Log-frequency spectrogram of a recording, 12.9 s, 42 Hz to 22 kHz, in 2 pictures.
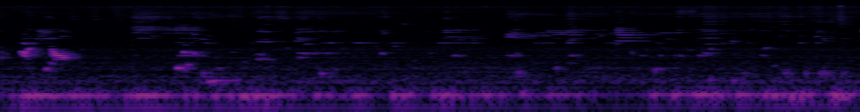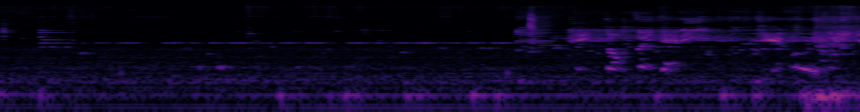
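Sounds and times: engine and road noise in cabin: 0.0s - 12.9s
chiming tones from radio: 1.0s - 12.9s.

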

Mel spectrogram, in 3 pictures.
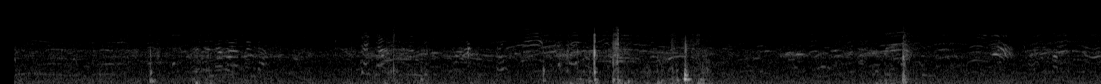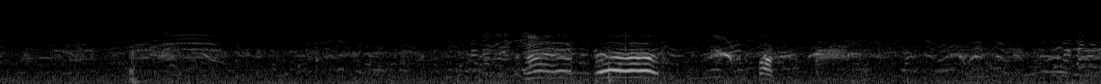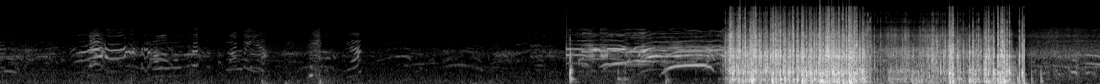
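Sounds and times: children chattering and squealing: 0.2s - 31.2s
water splashes: 29.2s - 33.0s.

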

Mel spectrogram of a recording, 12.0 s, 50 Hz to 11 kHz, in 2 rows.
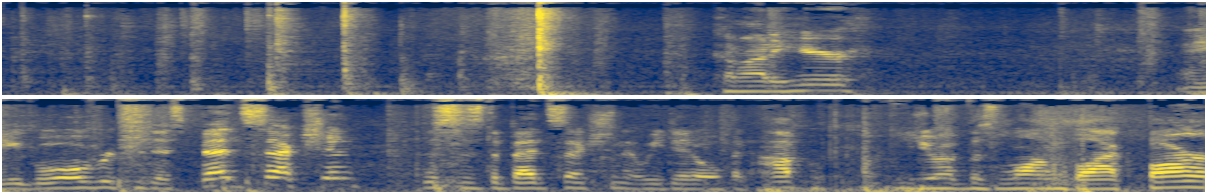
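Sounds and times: footsteps in a trailer: 0.0s - 12.0s.

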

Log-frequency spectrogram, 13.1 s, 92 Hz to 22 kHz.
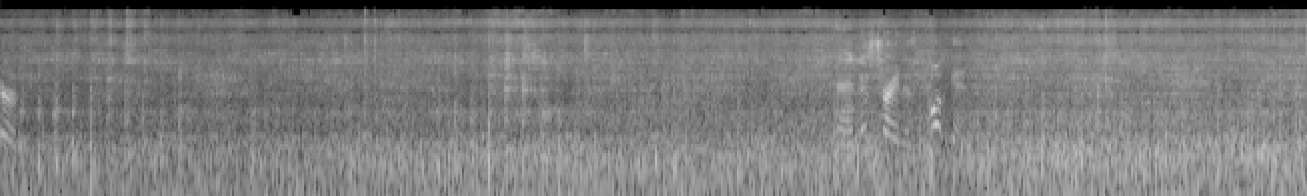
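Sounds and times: clickety-clack rattle: 0.0s - 7.8s, 8.4s - 13.0s
train wheels rumbling on rail: 0.0s - 13.0s.

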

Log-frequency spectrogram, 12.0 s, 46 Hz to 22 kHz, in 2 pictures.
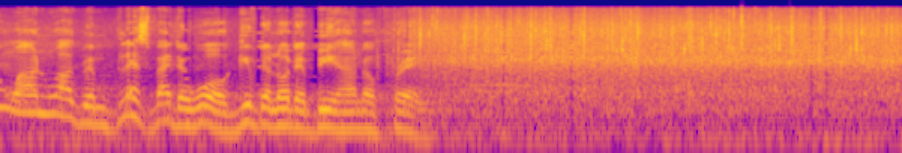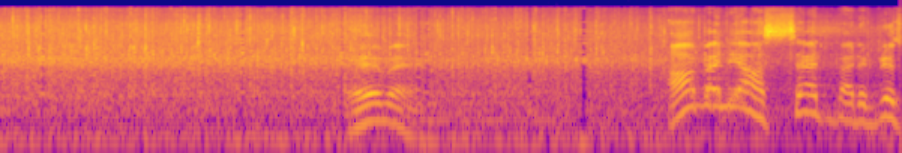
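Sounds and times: congregation applauding: 2.8s - 12.0s.

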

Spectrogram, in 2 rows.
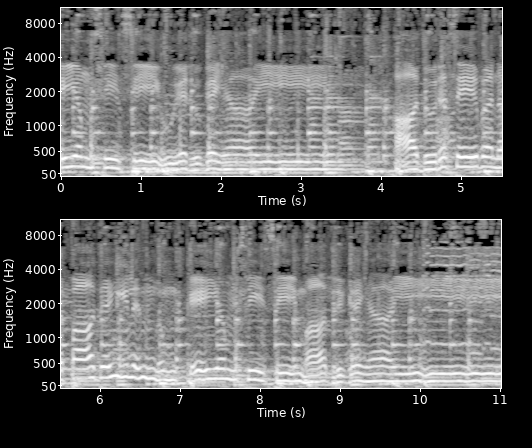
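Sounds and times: instrumental accompaniment: 0.0s - 11.0s
person singing: 0.0s - 11.0s.

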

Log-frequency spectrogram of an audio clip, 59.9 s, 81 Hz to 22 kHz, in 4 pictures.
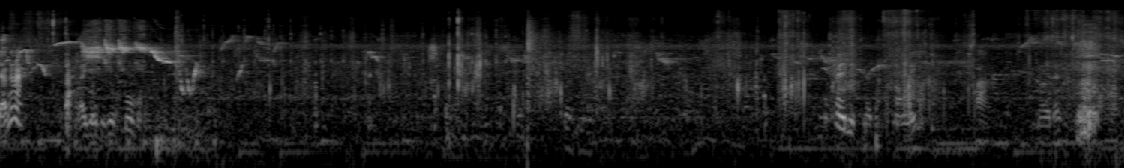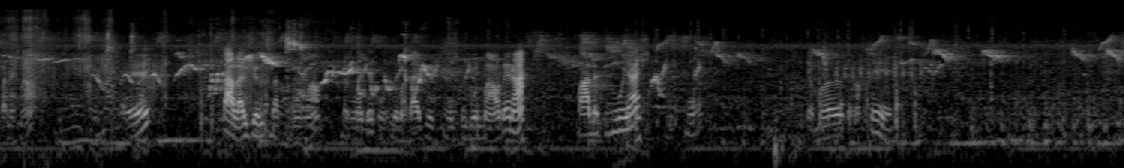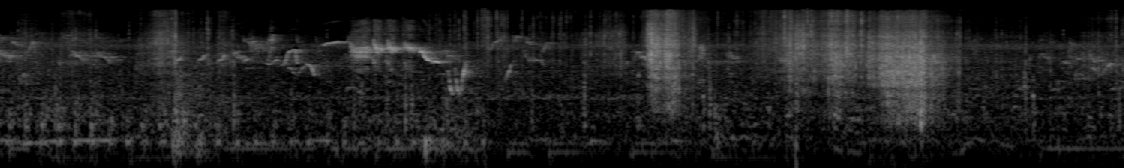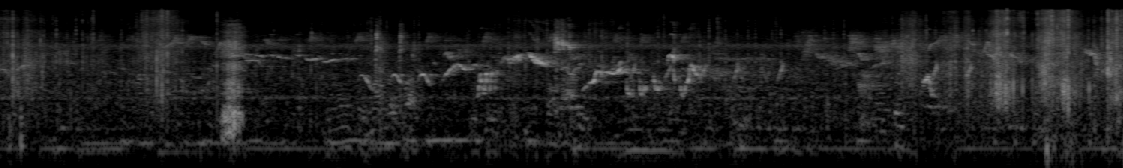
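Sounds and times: birds chirping and singing: 0.0s - 59.9s
leaves and dry grass rustling: 0.0s - 59.9s.

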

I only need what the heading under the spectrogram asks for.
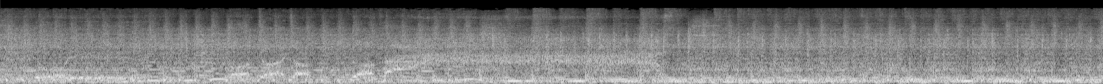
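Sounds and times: distorted electric guitars: 0.0s - 11.0s
fast drumming: 0.0s - 11.0s.

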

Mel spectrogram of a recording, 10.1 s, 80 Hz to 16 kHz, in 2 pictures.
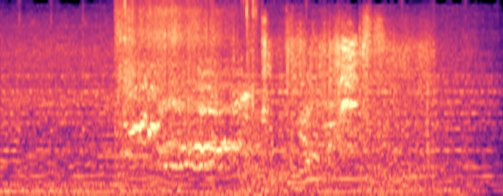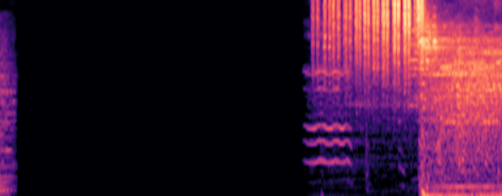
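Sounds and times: background music: 0.0s - 5.2s
tyres squealing in a skid: 1.2s - 3.7s.

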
